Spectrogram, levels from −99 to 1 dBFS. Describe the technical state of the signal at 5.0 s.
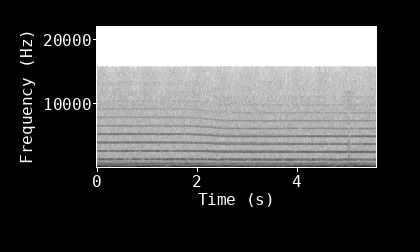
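A corrupt frame was decoded from 5.02 to 5.06 s. Damaged bits in roughly two compressed frames were played anyway, so misread data put energy at wrong frequencies. The result is a brief chirp-like burst, peaking around -15 dBFS.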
